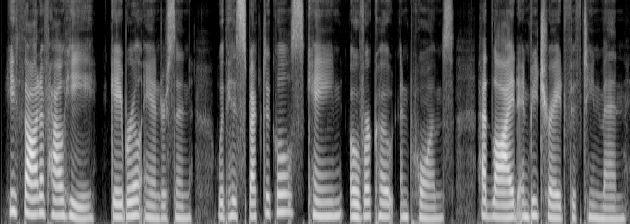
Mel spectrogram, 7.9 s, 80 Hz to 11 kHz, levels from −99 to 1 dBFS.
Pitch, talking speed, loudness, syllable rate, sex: 195 Hz, 150 wpm, -20 LUFS, 4.3 syllables/s, female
